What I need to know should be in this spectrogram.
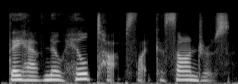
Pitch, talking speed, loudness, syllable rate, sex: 200 Hz, 150 wpm, -18 LUFS, 4.2 syllables/s, female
